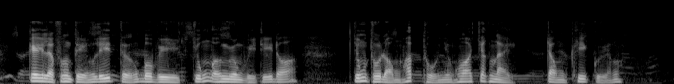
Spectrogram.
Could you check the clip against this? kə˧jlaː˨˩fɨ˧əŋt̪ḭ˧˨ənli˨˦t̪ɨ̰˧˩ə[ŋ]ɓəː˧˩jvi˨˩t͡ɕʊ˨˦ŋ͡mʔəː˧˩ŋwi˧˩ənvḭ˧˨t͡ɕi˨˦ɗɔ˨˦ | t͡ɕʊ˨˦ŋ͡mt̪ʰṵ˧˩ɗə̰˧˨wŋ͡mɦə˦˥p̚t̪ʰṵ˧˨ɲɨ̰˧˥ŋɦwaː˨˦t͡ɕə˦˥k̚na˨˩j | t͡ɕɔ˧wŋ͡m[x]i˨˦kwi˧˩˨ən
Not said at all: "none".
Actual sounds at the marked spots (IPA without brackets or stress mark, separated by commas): ŋ, x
